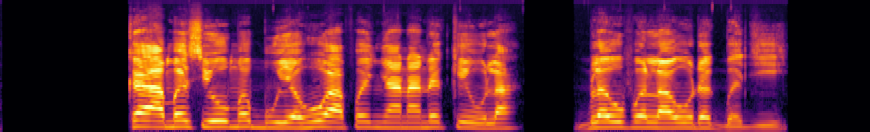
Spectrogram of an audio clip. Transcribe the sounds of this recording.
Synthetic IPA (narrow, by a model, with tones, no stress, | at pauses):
kɛ˦a˨mɛ̃˨si˨wo˦mɛ̃˦bu˨je˨ɦo˦wa˨ɸɛ˦ɲã˨nã˨nɛ̃˦ke˦o˨la˦ | ɡ͡blɛ˦wo˦ɸɛ˦la˦wo˦ɖɛ˦ɡ͡bɛ̰˨d͡ʑi˦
